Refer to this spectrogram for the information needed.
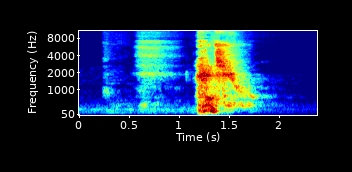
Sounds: Sneeze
